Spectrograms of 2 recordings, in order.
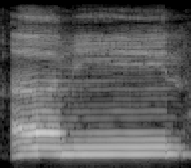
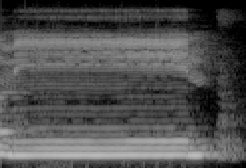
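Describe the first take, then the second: First: The first vowel is short; the vowel after m is long. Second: The first vowel is long and m is single. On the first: "hamzahnya dibaca pendek dan mimnya dibaca panjang tanpa syiddah" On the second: "dengan panjang hamzahnya adalah amin, tidak mentasydidkan huruf mimnya"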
